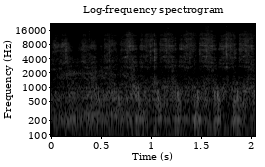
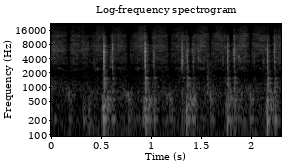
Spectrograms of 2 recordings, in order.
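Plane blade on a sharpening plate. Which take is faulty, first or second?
second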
